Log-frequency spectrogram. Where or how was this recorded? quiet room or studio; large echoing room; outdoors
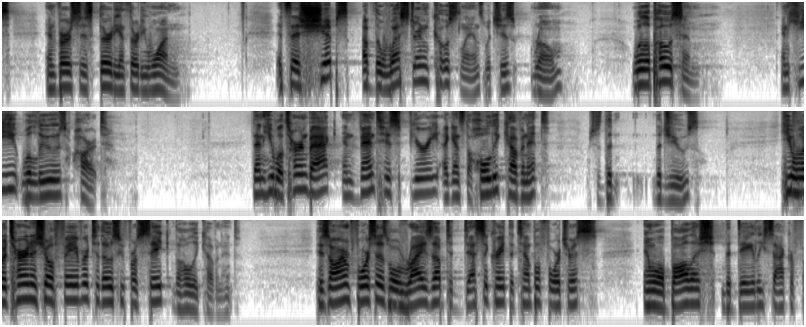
large echoing room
